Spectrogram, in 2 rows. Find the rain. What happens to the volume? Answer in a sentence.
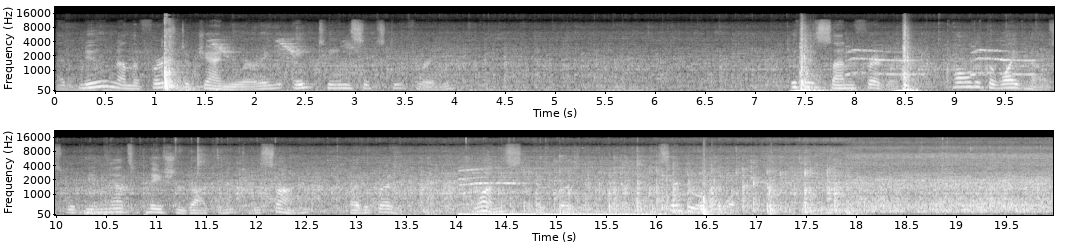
The loudness of the rain goes up.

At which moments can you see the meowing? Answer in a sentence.
You can hear the meowing from 1.5 to 3.0 s, from 7.8 to 9.8 s and from 14.0 to 15.9 s.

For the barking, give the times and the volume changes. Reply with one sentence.
The barking can't be heard in this clip.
